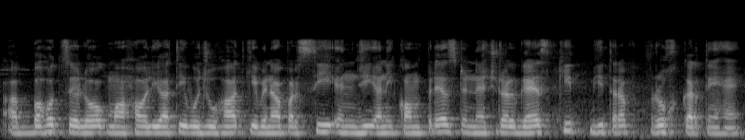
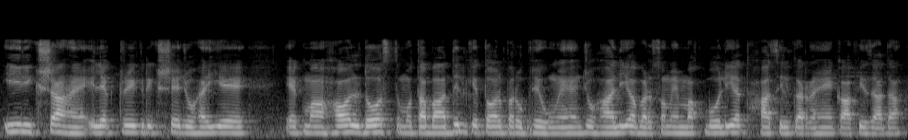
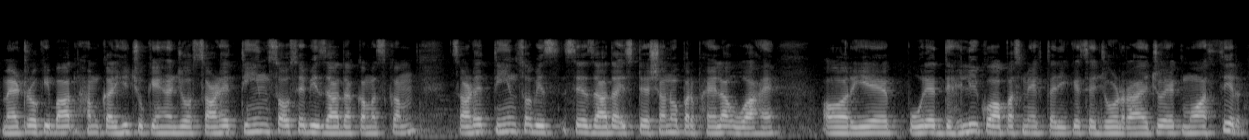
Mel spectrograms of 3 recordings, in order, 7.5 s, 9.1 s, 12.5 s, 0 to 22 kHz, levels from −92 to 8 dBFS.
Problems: constant background noise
